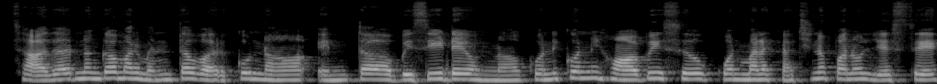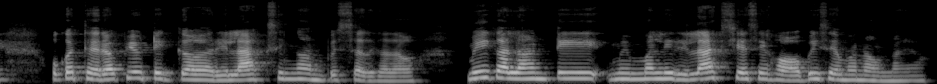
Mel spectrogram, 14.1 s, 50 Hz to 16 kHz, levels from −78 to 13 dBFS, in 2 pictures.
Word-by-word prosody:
సాధారణంగా 215 +6 0
మనం 225 -2 0
ఎంత 195 +4 -4
వర్క్ 180 +1 -2
ఉన్న 205 -3 -1 0.4
ఎంత 185 +3 -4 0.3
బిజీ 190 +3 0
డే 210 - +4
ఉన్న 175 -1 -3 0.3
కొన్ని, 205 +1 -2
కొన్ని 245 -1 -1
హాబీస్ 220 +4 +1 0.3
కొన్ని 205 -1 -1
మనకు 200 0 -1
నచ్చిన 180 +6 -5
పనులు 215 0 -1
చేస్తే, 185 +1 -2 0.5
ఒక 235 - +3
థెరప్యూటిక్‌గా, 215 0 +2 0.2
రిలాక్సింగ్‌గా 195 +4 +1
అనిపిస్తది 180 -3 -5
కదా! 150 0 -5 0.5
మీకు 260 +2 +3
అలాంటి, 225 0 +3 0.4
మిమ్మల్ని 220 +1 +3
రిలాక్స్ 235 +4 +3
చేసే 225 0 +1
హాబీస్ 180 +6 +1
ఏమైనా 185 -2 -2
ఉన్నాయా? 160 +1 -9
205 Hz, 130 wpm, -24 LUFS, 185-225 Hz, 0.5 s, డే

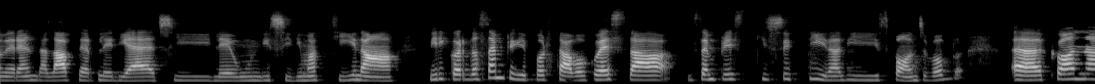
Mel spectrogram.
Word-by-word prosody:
merenda 185 0 -4
là 190 +1 +5
per 185 -2 -8
le 190 -3 -9
10, 180 +1 -2
le 175 0 -6
11 185 +1 -7
di 180 - -17
mattina, 190 -2 +2 0.3
mi 225 - -7
ricordo 235 -1 -2
sempre 305 +1 -1
che 220 -1 -9
portavo 200 -3 0
questa 215 -1 +3
sempli 235 +3 -3
schiscettina 245 -4 -8
di 200 -1 -17
Spongebob, 200 +4 -6 0.6
uhm, 205 -1 +7
con 245 0 +4
200 Hz, 115 wpm, -22 LUFS, 185-225 Hz, 0.6 s, uhm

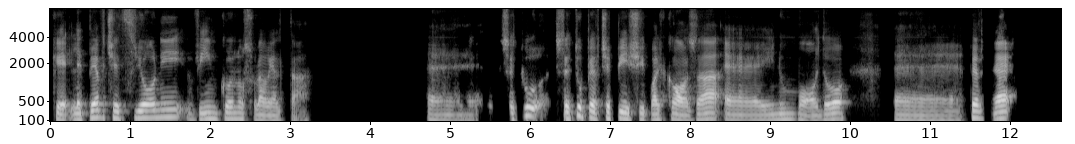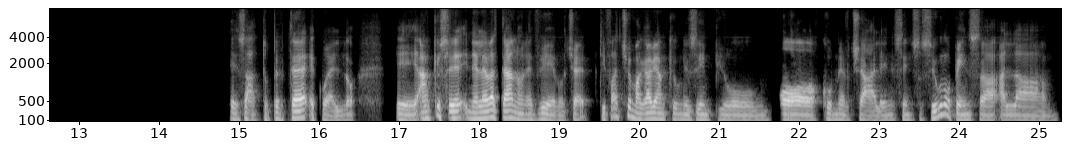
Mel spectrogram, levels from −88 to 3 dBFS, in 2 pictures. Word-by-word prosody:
che 105 - +1
le 110 -1 0
percezioni 140 +1 +1
vincono 120 +2 -2
sulla 100 -2 -4
realtà 90 0 -7 1.5
ehm, 100 -1 -9 0.3
se - - -6
tu 350 +1 +3 0.2
se - - 0
tu 180 -3 +2
percepisci 125 -4 0
qualcosa, 105 +2 +1
ehm, 100 -1 -3
in 100 +2 -4
un 110 0 -4
modo, 105 +5 +1 0.5
ehm, 90 -2 -6
per 135 -1 +2
te 125 +4 +4 2.8
Esatto - - -4
per 120 -4 -5
te 140 +2 +8
è - - -4
quello. 95 +3 -4 0.5
E 105 -2 +1
anche 125 0 +2
se 135 0 +4
nella 125 +1 +3
realtà 140 -1 +7
non 110 -6 0
è 105 - -2
vero. 100 -3 -2
Cioè - - -4
ti - - -7
faccio - - -3
magari 120 +1 +4
anche 115 0 -3
un 105 -1 -6
esempio 95 -1 -4
un 90 0 -11
po' 100 -2 +5
commerciale, 95 -4 -4
nel 100 +1 -10
senso 105 0 -9
se 105 +7 -6
uno 200 +6 +2
pensa 100 -1 -1
alla 90 -3 -3
105 Hz, 115 wpm, -21 LUFS, 95-120 Hz, 2.8 s, te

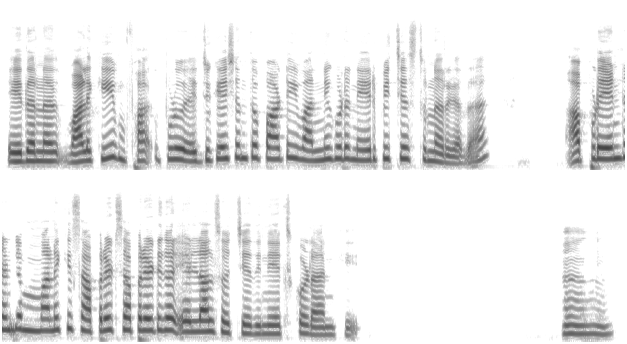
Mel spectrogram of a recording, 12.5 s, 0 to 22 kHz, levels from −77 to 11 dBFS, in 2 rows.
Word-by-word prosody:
ఏదన్నా 220 0 +3 0.2
వాళ్ళకి 230 +7 +3 0.2
ఫ - - -17 0.2
ఇప్పుడు 265 +3 -1 0.2
ఎడ్యుకేషన్‌తో 275 +6 -1
పాటు 265 +2 +1
ఇవన్నీ 245 +1 0
గూడా 275 -1 0
నేర్పిచ్చేస్తున్నారు 240 -6 -2
గదా! 240 - -7 1.0
అప్పుడేంటంటే, 280 +4 +3 0.2
మనకి 290 +3 0
సెపరేట్ 275 +2 +1
సెపరేట్‌గా 285 0 +3 0.2
ఎల్లాల్సొచ్చేది 235 -6 +1
నేర్చుకోవడానికి. 180 -4 -4 2.1
హుహు. 195 -1 -4
255 Hz, 80 wpm, -22 LUFS, 210-275 Hz, 2.1 s, ఏదన్నా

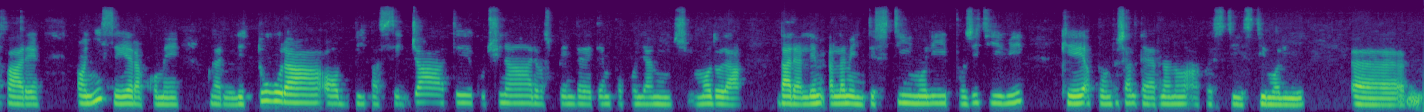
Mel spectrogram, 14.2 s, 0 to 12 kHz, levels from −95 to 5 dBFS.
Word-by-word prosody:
fare, 165 -2 0 0.3
ogni 195 +9 +4
sera, 180 - +2
come 165 -1 -2 0.3
magari 165 -3 -4
lettura, 200 +2 +4
hobby, 175 -1 -4
passeggiate, 195 +3 -4
cucinare 190 - -4
o - - -9
spendere 175 0 -5
tempo 175 0 -7
con 175 - -6
gli 170 - -2
amici, 170 -1 -3
in - - -18
modo 175 0 +2
da 160 -1 0 0.3
dare 180 -2 +4
alle 175 +3 +4
alla 180 +1 +4
mente 175 -1 +3
stimoli 185 +1 +1
positivi, 195 +4 -2 0.3
che 185 -1 +5
appunto 180 -1 -2
si 190 - -1
alternano 175 -1 -1
a 160 - -10
questi 165 -1 -5
stimoli, 160 -1 +2 0.5
uhm, 155 -3 +2
175 Hz, 135 wpm, -21 LUFS, 170-190 Hz, 0.5 s, che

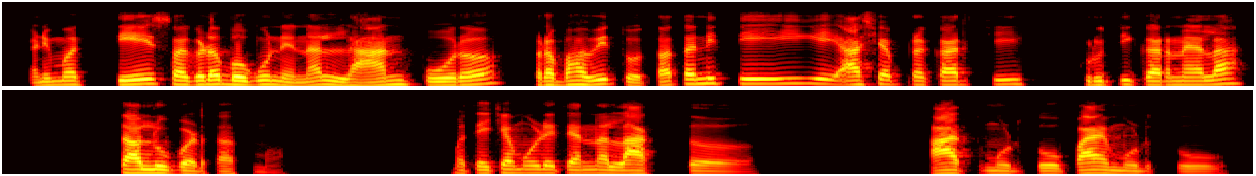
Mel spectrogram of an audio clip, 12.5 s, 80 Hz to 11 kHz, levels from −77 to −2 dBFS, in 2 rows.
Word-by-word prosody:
आणि 135 - -2
मग 155 +2 0 0.2
ते 170 +4 +6
सगळं 165 -1 +3
बघून 155 0 +3
आहे 125 - -1
ना 140 +5 0
लहान 135 +2 +2
पोरं 145 +7 +2 0.2
प्रभावित 155 +5 +2
होतात 135 +6 -3
आणि 200 +2 +2
तेही 190 0 +1
अशा 165 +2 -1
प्रकारची 155 +3 -2 0.3
कृती 145 +3 -4
करण्याला 150 +5 +1 0.7
चालू 140 -1 +5
पडतात 105 -5 -4
मग. 85 -2 -24 0.9
मग - - -8
त्याच्यामुळे 145 +1 -2
त्यांना 130 0 -1
लागतं, 110 -5 -2 0.9
हात - - +3
मोडतो, 115 -1 -6
पाय 135 +1 +4
मोडतो. 105 -3 -10
145 Hz, 135 wpm, -23 LUFS, 125-160 Hz, 0.9 s, ते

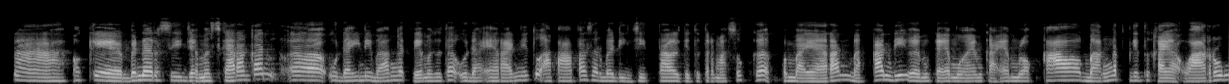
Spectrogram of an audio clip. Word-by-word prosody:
Nah 170 -4 0
oke 200 +1 -3 0.3
bener 205 +2 +4
sih 185 -1 -4
zaman 170 0 0
sekarang 175 +4 +2
kan, 245 +1 +2 0.2
eee, 195 -2 +4
udah 175 -1 -1
ini 185 +1 -3
banget 195 +4 -2
ya - - +3
maksudnya 170 +5 -2
udah 160 -2 -2
eranya 160 +3 -1
itu 225 +3 -3
apa-apa 165 +2 -1
serba 170 -4 -2
digital 160 +2 -2
gitu 155 0 -6
termasuk 150 +5 -4
ke 210 - +2 0.2
pembayaran 145 +2 +2
bahkan 175 +8 +2
di - - +2
UMKM-UMKM 155 -1 -1
lokal 180 +5 +3 0.3
banget 175 +8 0
gitu 185 +2 -6
kayak 150 -2 +2
warung, 170 +9 +3
165 Hz, 150 wpm, -22 LUFS, 155-195 Hz, 0.3 s, bener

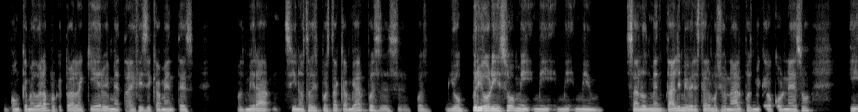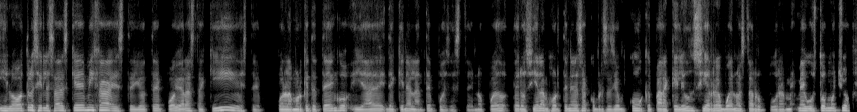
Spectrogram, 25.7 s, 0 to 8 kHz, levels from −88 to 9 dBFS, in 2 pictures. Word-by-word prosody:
aunque 120 -1 -3
me 115 - +2
duela, 140 +7 +1
porque 130 - -9
todavía 120 -1 -2
la - - -8
quiero 115 +6 -1
y - - 0
me 115 -3 +2
atrae 100 +1 -6
físicamente. 110 -2 -2 0.8
Pues 105 0 -8
mira, 120 +1 0 0.2
si 110 - 0
no 115 - +3
estás 130 +3 0
dispuesta 125 +2 -4
a - - -9
cambiar, 125 +7 -2
pues 145 -7 -1
es 110 -3 -5
es, 100 - -12 0.2
pues, 115 -5 -7 0.2
yo 125 +1 -1
priorizo 140 -3 +9
mi 120 -5 +3
mi 115 -3 0
mi 115 -2 -3
mi 115 -2 +2 0.5
salud 115 +1 +3
mental 125 0 +2
y - - +3
mi 135 - +3
bienestar 115 +1 0
emocional. 110 -2 -1
Pues, 130 0 -4
me 105 - 0
quedo 120 -1 -5
con 110 -1 0
eso, 135 +5 0 0.6
y 135 +1 0
y - - +2
lo 130 0 +1
otro 145 +4 +1
es 160 - +3
decirle: 155 -1 0
"¿Sabes 150 +1 0
qué? 165 +3 +1
Mija, 165 -2 +2
este 115 -3 -3
yo 110 0 -2
te 130 +2 -5
puedo 125 +2 -3
ayudar 120 +1 0
hasta 125 -4 -3
aquí, 160 - -1
este, 100 -5 -10 0.2
por 105 -1 +2
el 105 - +5
amor 105 +1 +2
que 135 - -2
te 110 -2 -3
tengo, 145 +5 -1
y 110 -1 -2
ya 105 +2 0
de 115 -2 -2
aquí 110 +1 -5
en 120 - -2
adelante, 105 +1 -3
pues, 100 -8 -9
este 85 0 -9
no 100 +1 -6
puedo", 125 +5 -3
pero 120 -3 -1
sí 125 - 0
a - - +1
lo 140 - +2
mejor 120 0 -1
tener 130 +1 -1
esa 135 +2 -1
conversación 110 0 -2
como 135 -2 -1
que 115 - -4
para 110 +1 +1
que 110 - +1
le 115 - +3
de - - +4
un 130 - 0
cierre 125 -1 +3
bueno 115 +1 +2
a - - +1
esta 120 +2 -1
ruptura. 100 0 -4
Me 105 +1 -2
me 140 0 +1
gustó 130 +3 +1
mucho 150 +1 +1
120 Hz, 225 wpm, -25 LUFS, 110-130 Hz, 0.8 s, priorizo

